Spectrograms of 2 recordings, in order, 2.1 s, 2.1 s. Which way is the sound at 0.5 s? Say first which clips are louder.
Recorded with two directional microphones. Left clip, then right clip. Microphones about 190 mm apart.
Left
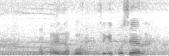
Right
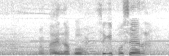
Even; 60° right (ahead or behind).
